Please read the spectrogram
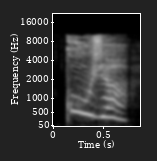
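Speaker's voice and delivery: high, happy cat call; boy calling his cat, overjoyed. A narrator's reading. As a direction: call the kitty with joy. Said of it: "позвал я кота".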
